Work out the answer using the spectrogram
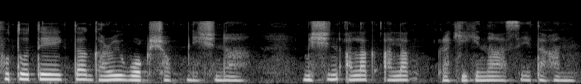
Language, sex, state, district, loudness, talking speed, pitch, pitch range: Nagamese, female, Nagaland, Dimapur, -17 LUFS, 135 wpm, 200 Hz, 190-220 Hz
